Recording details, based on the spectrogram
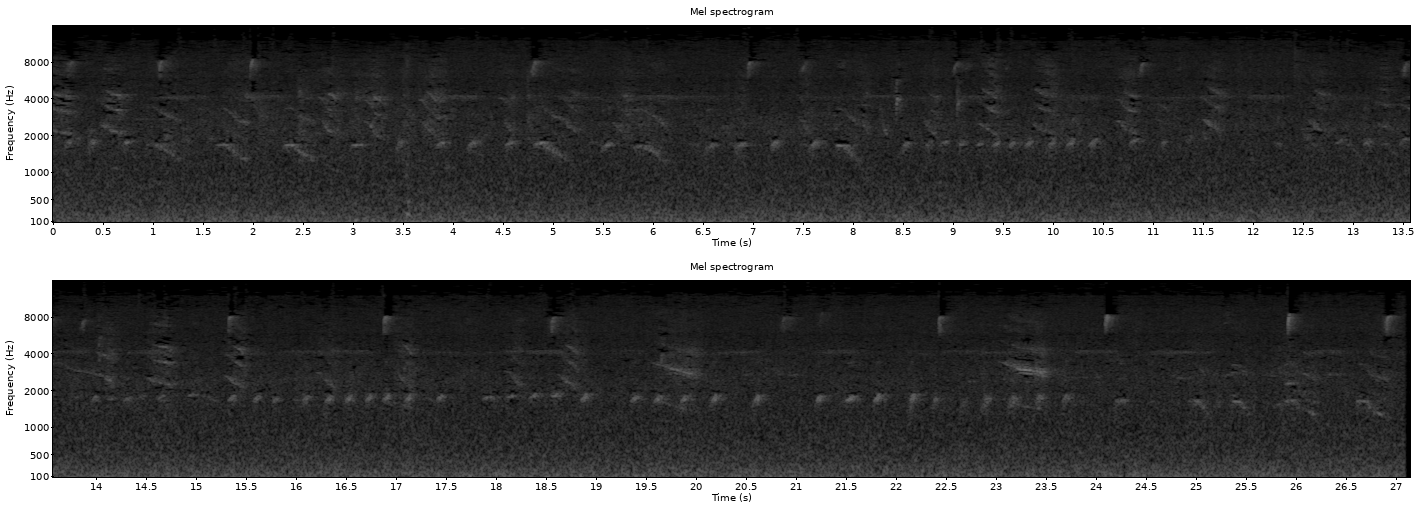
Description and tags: blue jays challenge
A few Blue Jays in the same tree challenging each other. A lot of folks have never heard them make this sound.
birds, blue, fighting, nature, jay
